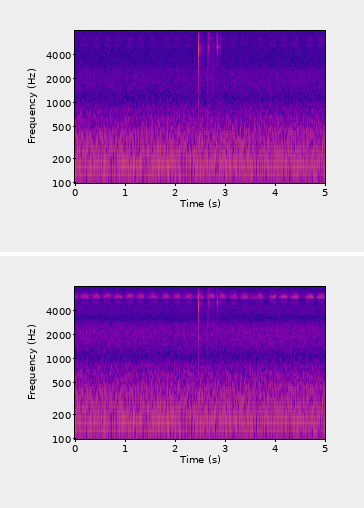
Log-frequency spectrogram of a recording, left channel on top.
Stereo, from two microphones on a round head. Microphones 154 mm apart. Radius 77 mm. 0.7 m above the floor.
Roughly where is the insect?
Right.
